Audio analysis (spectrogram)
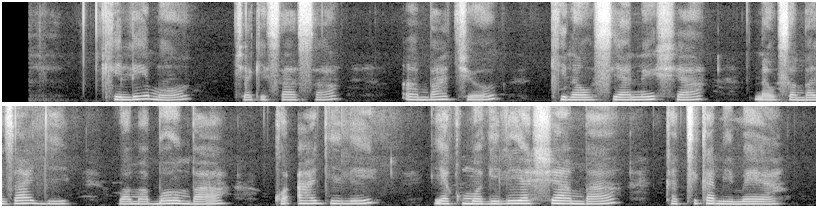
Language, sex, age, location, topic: Swahili, female, 18-24, Dar es Salaam, agriculture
